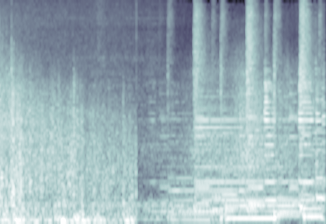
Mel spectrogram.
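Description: A thunder crash rumbles loudly and stops abruptly about two seconds in. Music with steady sustained notes then comes in and builds.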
